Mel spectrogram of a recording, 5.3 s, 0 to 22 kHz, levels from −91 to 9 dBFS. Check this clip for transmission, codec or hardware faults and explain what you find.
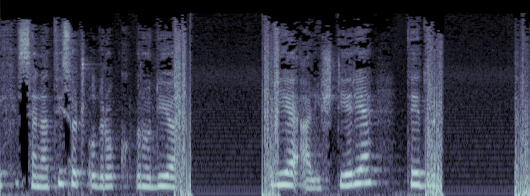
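Two faults are present: repeated lossy coding across the whole speech clip, and two dropouts from intermittent contact.

Generation loss, throughout: the audio was likely run through MP3 coding many times, around seven passes on shifting frame grids, which fits a 64 kbit/s chain. Quantisation noise and spectral holes pile up, leaving a swirly, hollow, smeared sound with softened attacks and nothing above 16.5 kHz.

Intermittent contact, from 1.74 to 2.78 s and from 4.26 to 5.30 s: a loose connection breaks the signal path. The first dropout falls after "se na tisoč otrok" and before "ali štirje". In each, the sound crackles at the edges and then cuts out for about 0.72 to 0.73 s, with only faint hiss remaining while the line is open.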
